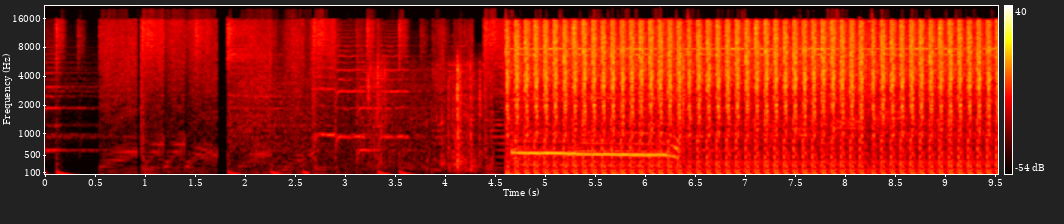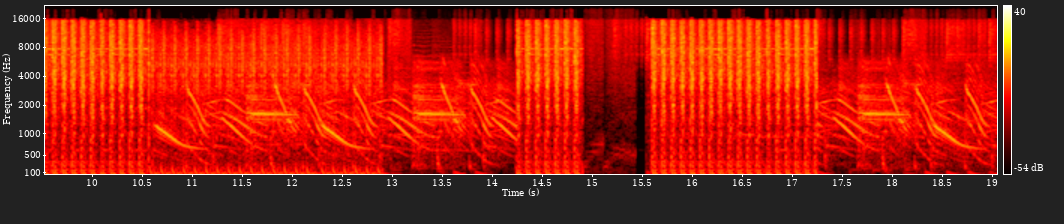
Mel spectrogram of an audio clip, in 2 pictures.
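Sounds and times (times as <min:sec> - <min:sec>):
falling whistles: 0:04.6 - 0:06.4
machine-gun fire: 0:04.6 - 0:13.0, 0:14.2 - 0:15.0, 0:15.6 - 0:17.4.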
